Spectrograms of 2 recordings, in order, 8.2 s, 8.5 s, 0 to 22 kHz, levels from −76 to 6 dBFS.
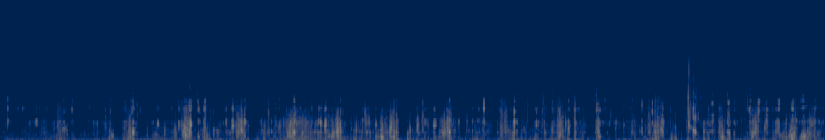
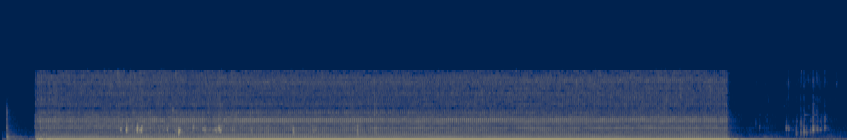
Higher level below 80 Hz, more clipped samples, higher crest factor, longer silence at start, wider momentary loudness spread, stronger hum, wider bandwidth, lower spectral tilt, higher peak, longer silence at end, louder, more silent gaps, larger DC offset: second, -80 dBFS vs -20 dBFS; neither; first, 28 dB vs 10 dB; second, 0 s vs 0.35 s; first, 15 LU vs 6 LU; second, none vs 50 Hz at -20 dBFS; first, 15.5 kHz vs 11 kHz; second, -2.5 dB/octave vs -5.5 dB/octave; second, -18 dBFS vs -10 dBFS; second, 0 s vs 0.4 s; second, -45 LUFS vs -24 LUFS; neither; neither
